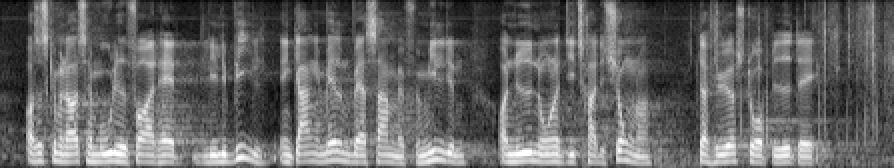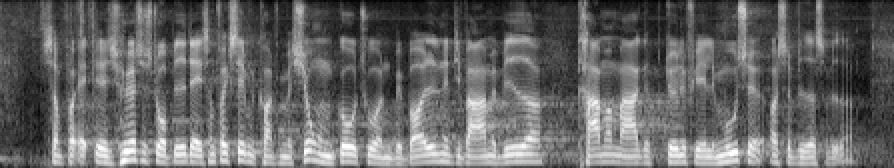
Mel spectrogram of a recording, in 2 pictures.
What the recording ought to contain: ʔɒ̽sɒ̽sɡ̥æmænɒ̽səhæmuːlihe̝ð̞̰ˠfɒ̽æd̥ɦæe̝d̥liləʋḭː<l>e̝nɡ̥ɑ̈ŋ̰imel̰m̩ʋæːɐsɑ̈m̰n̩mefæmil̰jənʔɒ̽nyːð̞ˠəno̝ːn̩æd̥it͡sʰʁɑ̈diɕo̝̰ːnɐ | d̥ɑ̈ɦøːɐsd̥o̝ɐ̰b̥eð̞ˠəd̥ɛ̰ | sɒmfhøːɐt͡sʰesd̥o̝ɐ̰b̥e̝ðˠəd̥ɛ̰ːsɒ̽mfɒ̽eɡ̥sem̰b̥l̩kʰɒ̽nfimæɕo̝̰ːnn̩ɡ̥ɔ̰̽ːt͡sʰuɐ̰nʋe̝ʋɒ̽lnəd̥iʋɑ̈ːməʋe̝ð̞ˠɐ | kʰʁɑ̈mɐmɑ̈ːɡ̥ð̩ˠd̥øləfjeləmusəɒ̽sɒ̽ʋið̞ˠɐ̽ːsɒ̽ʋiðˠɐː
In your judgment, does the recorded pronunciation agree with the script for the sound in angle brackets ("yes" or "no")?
yes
